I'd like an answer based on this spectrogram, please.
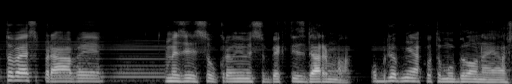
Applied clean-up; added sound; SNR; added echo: neural mask model RNNoise.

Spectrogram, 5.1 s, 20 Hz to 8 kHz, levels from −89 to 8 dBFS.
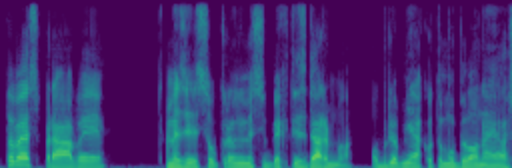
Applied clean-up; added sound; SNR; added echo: neural diffusion model UNIVERSE++.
